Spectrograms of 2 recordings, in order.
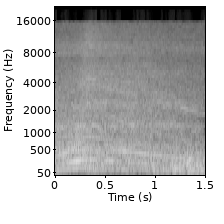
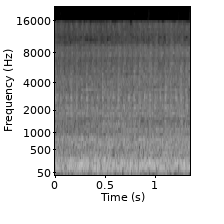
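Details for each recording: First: Daihatsu Naked Turbo 4WD automatic kei car after a jump start, low on gas, throttle held so it won't die: revs waver and sag rather than settling; struggling idle, owner thinks battery is badly depleted. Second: Daihatsu Naked turbo 4WD automatic kei car, recorded from underneath while running: quiet, even idle with steady low hum and no knocks or ticks; engine running normally.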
